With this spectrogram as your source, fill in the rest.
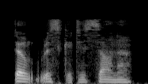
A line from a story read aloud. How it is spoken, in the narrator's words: Roth said, his voice quiet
